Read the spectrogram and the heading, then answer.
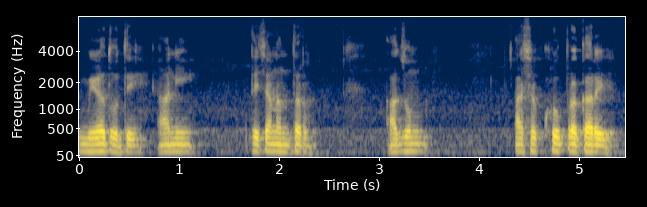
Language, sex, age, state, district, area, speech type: Marathi, male, 18-30, Maharashtra, Buldhana, rural, spontaneous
